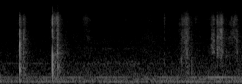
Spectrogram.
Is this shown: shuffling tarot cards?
yes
